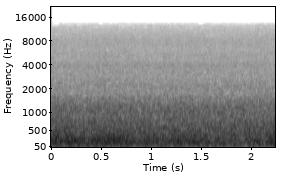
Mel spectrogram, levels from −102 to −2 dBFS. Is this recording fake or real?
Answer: fake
